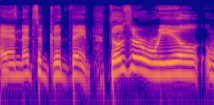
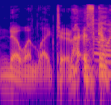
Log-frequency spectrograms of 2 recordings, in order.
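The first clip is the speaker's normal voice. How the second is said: very low, muttered under the breath; 12 semitones lower, 5 dB quieter than usual. Watching along and retelling what Candace says, retold under her breath. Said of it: "She literally just goes under her breath".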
